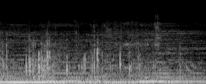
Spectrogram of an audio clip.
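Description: Wooden shoes clomping on pavement in a quick, irregular clatter of knocks, with music and a low held tone underneath. It fades out just after the end.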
